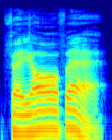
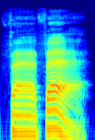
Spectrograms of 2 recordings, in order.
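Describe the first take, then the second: First: The full words are linked together smoothly. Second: They are is shortened into one syllable. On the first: "we could connect the words" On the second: "we can pronounce the phrase using a contraction"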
